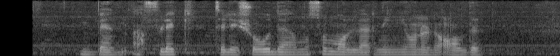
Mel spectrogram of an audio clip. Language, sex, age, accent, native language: Uzbek, male, 18-24, Xorazm, Uzbek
